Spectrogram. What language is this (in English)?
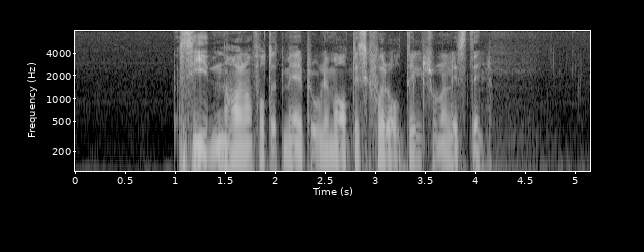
Norwegian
